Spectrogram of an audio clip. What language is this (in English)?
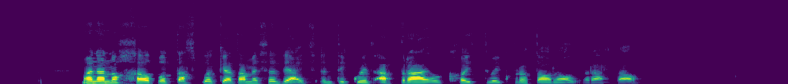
Welsh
